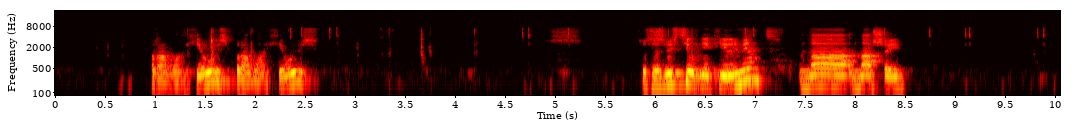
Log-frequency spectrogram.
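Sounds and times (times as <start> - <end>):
mouse buttons clicking: 1.5 - 5.2, 8.7 - 10.0.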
